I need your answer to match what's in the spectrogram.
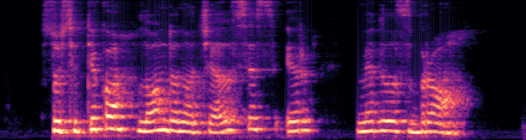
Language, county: Lithuanian, Vilnius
